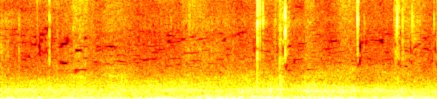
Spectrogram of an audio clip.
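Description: Steady outdoor street noise with a low rumble, and a few faint scuffs of footsteps in the second half.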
